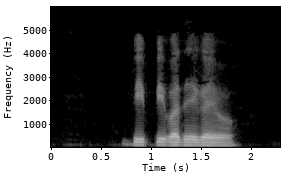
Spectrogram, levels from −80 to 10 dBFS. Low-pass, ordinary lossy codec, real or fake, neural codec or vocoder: 5.4 kHz; AAC, 48 kbps; real; none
